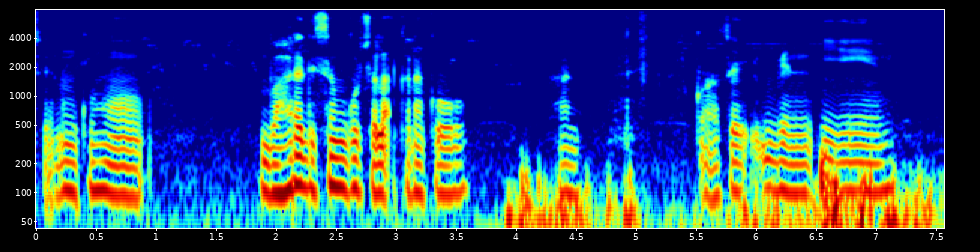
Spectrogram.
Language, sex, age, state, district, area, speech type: Santali, male, 18-30, Jharkhand, Pakur, rural, spontaneous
